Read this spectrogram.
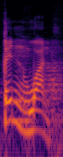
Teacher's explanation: nunnya jelas, tidak dimasukkan di dalam huruf selanjutnya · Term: idhar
